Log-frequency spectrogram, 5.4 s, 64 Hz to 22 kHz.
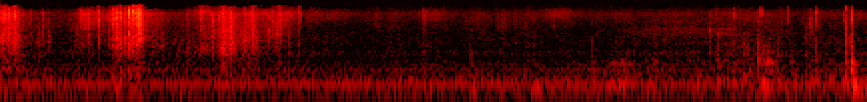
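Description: Bible pages being turned to 1 Timothy chapter 2: a few soft papery crinkles and rustles at the start, then the sound settles into a faint, low hum with occasional light flutters.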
